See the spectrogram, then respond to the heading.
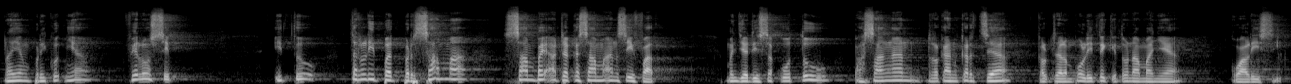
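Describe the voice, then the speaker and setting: Gravelly pastor in an echoing church hall. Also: male voice, on the high side, moderate pace, long pauses. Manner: animated, acts out quotes. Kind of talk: sermon. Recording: long church hall reverb.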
